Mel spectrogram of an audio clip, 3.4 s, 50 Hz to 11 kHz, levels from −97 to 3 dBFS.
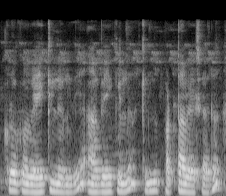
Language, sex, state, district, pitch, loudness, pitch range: Telugu, male, Telangana, Hyderabad, 135 Hz, -17 LUFS, 125-140 Hz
